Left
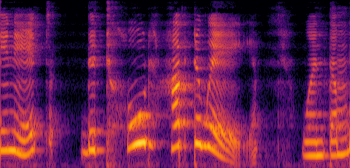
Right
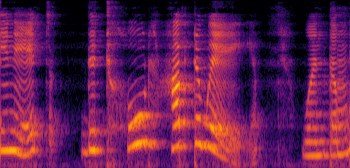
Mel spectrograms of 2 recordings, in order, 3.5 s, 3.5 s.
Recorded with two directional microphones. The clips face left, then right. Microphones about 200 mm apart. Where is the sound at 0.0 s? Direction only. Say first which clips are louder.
Left 2 dB; 45° left (ahead or behind).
